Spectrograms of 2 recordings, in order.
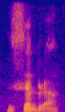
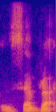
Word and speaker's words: zebra: Then you can see that E, which is we call short sound, about, around, zebra. We get to be careful. Zebra is the British pronunciation. Americans said zebra.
